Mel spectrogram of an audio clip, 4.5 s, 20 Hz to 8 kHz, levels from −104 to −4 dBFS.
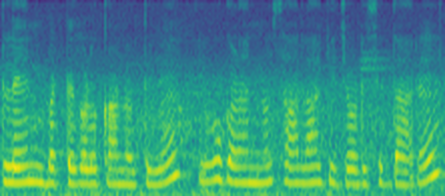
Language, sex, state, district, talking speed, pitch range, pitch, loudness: Kannada, female, Karnataka, Koppal, 80 wpm, 220-250 Hz, 235 Hz, -17 LUFS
